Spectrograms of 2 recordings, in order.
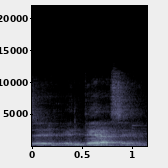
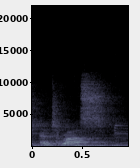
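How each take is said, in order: First: The word is said with Spanish pronunciation. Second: The word is said with English pronunciation. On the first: "Spanish is enterase" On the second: "you could pronounce it like in English"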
